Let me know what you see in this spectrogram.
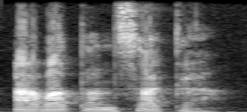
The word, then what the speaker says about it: Avatamsaka: Trong Kinh Hoa Nghiêm Avatamsaka Sutra, mình đọc là Avatamsaka, vì chữ S thuộc vùng dental nên đổi chữ Anuswara M có dấu chấm thành chữ N cũng thuộc vùng dental.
